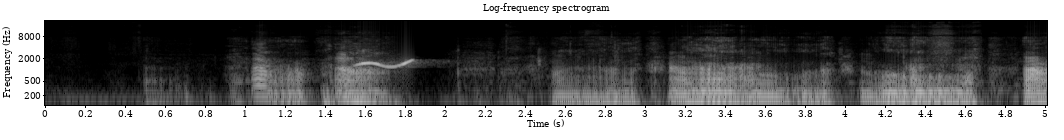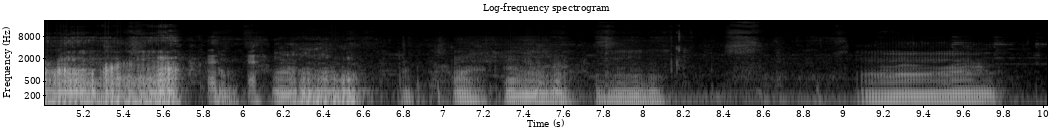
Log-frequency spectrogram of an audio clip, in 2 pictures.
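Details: Samson the Boxer dog producing choppy, growly grumbles in short bursts, with a quick high squeak near the start and a brief whiny moan at the close.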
